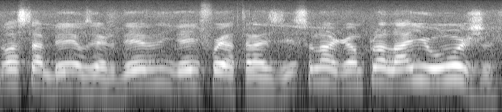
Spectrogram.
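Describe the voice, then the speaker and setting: A man with a high pitch keeps a moderate pace, with noticeable background noise behind him. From Paraná, Brazil. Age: 70s. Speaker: former city councillor. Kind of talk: interview answer, life story.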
